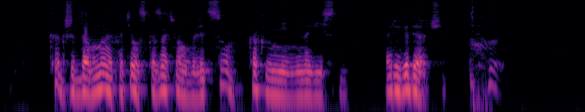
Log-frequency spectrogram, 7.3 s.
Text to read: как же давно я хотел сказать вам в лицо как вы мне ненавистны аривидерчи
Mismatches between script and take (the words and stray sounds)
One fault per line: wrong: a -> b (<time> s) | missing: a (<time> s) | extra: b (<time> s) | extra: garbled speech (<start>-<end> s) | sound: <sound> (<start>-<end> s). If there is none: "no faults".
sound: cough (5.9-6.3 s)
